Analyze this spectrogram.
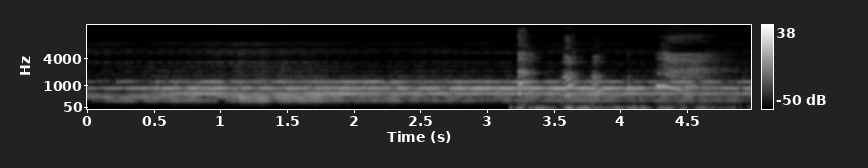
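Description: Healing magic spell sound effect: a sustained, shimmering chord of steady ringing tones, joined later by bright bursts of sparkling chimes.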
